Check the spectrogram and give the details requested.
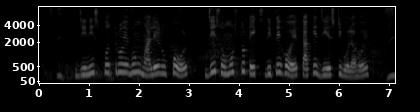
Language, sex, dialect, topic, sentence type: Bengali, female, Standard Colloquial, banking, statement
